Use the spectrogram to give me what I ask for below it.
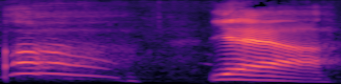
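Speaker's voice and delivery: ordinary talk, nothing marked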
